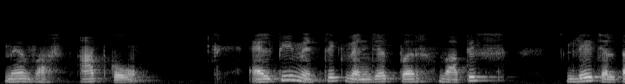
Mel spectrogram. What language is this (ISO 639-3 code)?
hin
